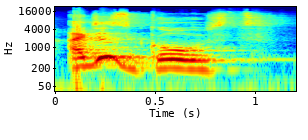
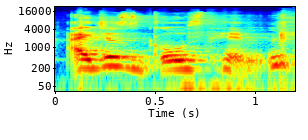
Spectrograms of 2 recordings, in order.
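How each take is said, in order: First: Laughing. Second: Said in the usual way. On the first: Real, not acted. To viewers, laughing about ghosting men. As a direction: laugh through it, drawn out slowly.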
